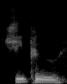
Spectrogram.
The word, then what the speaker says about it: Zhipu: I'm pretty sure you pronounce this GPU AI is the name of the company.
